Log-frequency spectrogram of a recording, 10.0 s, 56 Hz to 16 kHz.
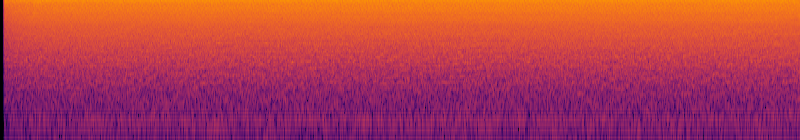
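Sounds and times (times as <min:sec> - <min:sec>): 
television static: 0:00.1 - 0:09.9.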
